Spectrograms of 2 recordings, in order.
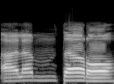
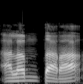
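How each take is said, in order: First: The second word ends on the consonant r. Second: The second word ends with an added vowel. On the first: The speaker calls it right. "বলতে হবে আলাম তার" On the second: The speaker calls it wrong. "আলাম তারা এরকম বলা যাবে না"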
